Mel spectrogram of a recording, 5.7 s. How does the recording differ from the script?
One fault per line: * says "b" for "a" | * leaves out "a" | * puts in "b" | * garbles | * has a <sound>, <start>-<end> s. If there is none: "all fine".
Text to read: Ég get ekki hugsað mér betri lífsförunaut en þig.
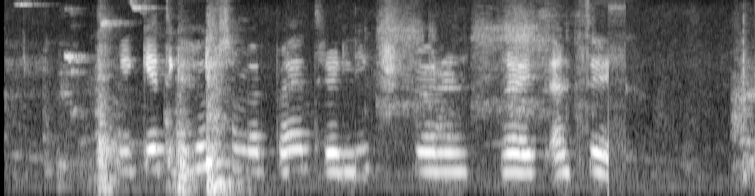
* has a dropout, 4.6-4.7 s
